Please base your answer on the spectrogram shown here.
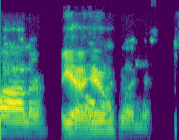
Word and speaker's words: Osweiler: Osweiler.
